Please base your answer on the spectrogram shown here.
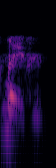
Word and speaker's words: Layden: It's Layden. But some people pronounce it Laden, but we say Layden.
